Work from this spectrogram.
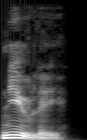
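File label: "newly", British English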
